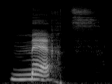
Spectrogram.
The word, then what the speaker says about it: März: The sound it makes is A. A. It's like an A but soft, a much softer. A. Those are some words that use this letter. März.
